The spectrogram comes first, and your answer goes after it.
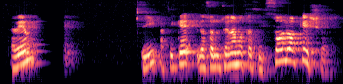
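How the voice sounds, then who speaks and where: A woman's pitch swings very widely as she speaks at a moderate pace. Room echo is audible. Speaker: university lecturer. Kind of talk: lecture. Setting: video call.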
